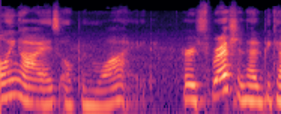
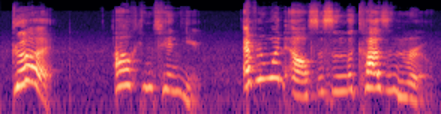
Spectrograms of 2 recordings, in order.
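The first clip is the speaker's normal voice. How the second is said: high, bright and pushing on; eager higher voice; 8 semitones higher, 6 dB louder than usual. Acted. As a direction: press ahead with glee. Erica eagerly listing again.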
